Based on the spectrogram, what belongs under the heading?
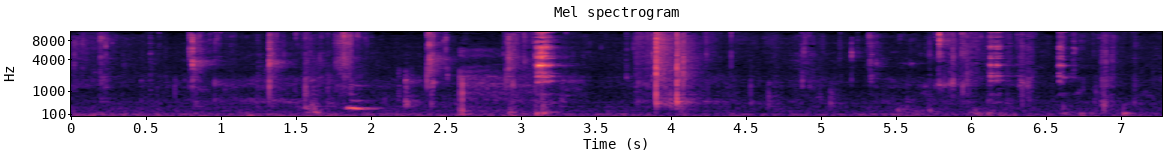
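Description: Close-up chewing and mouth sounds of people eating, with scattered short wet clicks and crackles.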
